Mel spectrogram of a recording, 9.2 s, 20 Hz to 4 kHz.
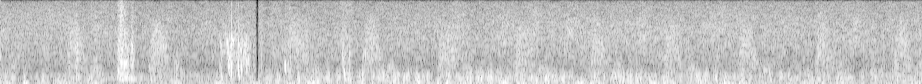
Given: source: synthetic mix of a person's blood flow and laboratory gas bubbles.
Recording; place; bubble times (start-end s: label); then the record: Doppler ultrasound of blood flow; subclavian vein
1.14-1.39 s: bubbles
2.18-2.57 s: bubbles
2.81-2.90 s: bubbles
3.40-3.55 s: bubbles
From the record:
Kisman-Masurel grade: 123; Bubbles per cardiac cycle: 1 to 2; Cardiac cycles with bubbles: 10 to 50%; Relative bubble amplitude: loud (0.450 to 0.775); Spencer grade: 2 (many but less than half of the cardiac periods contain bubble signals, singularly or in groups); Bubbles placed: anywhere in the cardiac cycle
